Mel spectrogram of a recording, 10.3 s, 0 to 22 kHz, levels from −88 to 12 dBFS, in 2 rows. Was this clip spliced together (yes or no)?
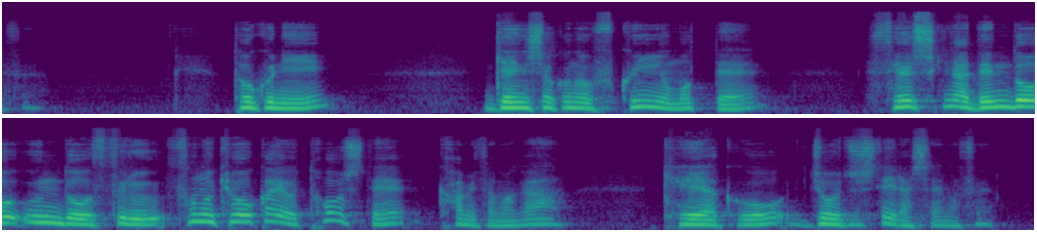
no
